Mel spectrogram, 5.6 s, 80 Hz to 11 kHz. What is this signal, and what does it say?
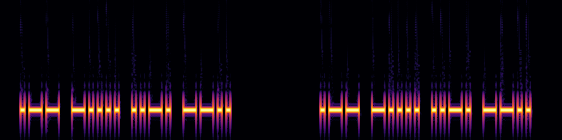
Morse code, heard as a keyed tone, about 28 wpm, 700 Hz. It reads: W6FZ W6FZ
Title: USA Call Signs - 4 Characters - Repeated 2x - 28wpm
